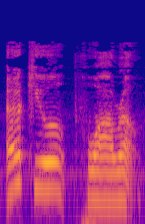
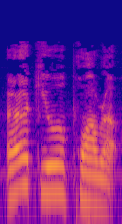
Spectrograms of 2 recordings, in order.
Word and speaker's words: Hercule Poirot: I might suggest the phonetic pronunciation. Here goes. Hercule Poirot. Hercule Poirot. I think the Poirot sounds most believable.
